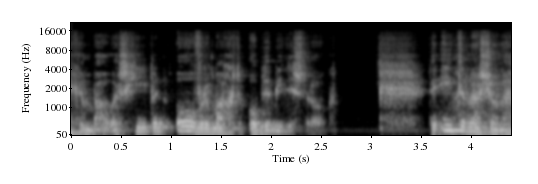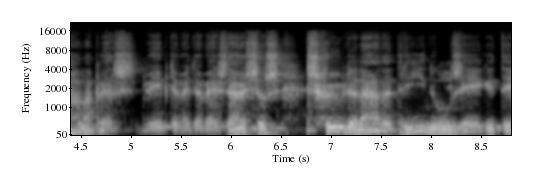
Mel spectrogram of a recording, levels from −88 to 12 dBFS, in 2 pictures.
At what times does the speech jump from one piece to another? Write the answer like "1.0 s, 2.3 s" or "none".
6.8 s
